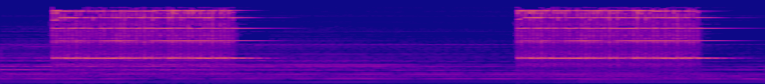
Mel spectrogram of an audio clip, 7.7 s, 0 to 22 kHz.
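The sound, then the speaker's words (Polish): A telephone rings twice, each long trilling ring lasting about two seconds with a pause between, over a low steady background hum. No one speaks. It is a call from a man's wife on 24 January 1995. “Dlatego nigdy nie zapomni telefonu od żony.”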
